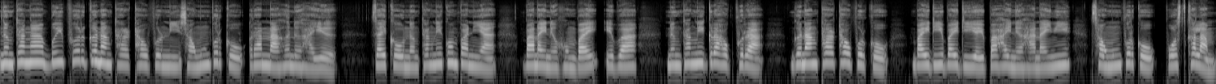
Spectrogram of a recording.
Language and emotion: Bodo, neutral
